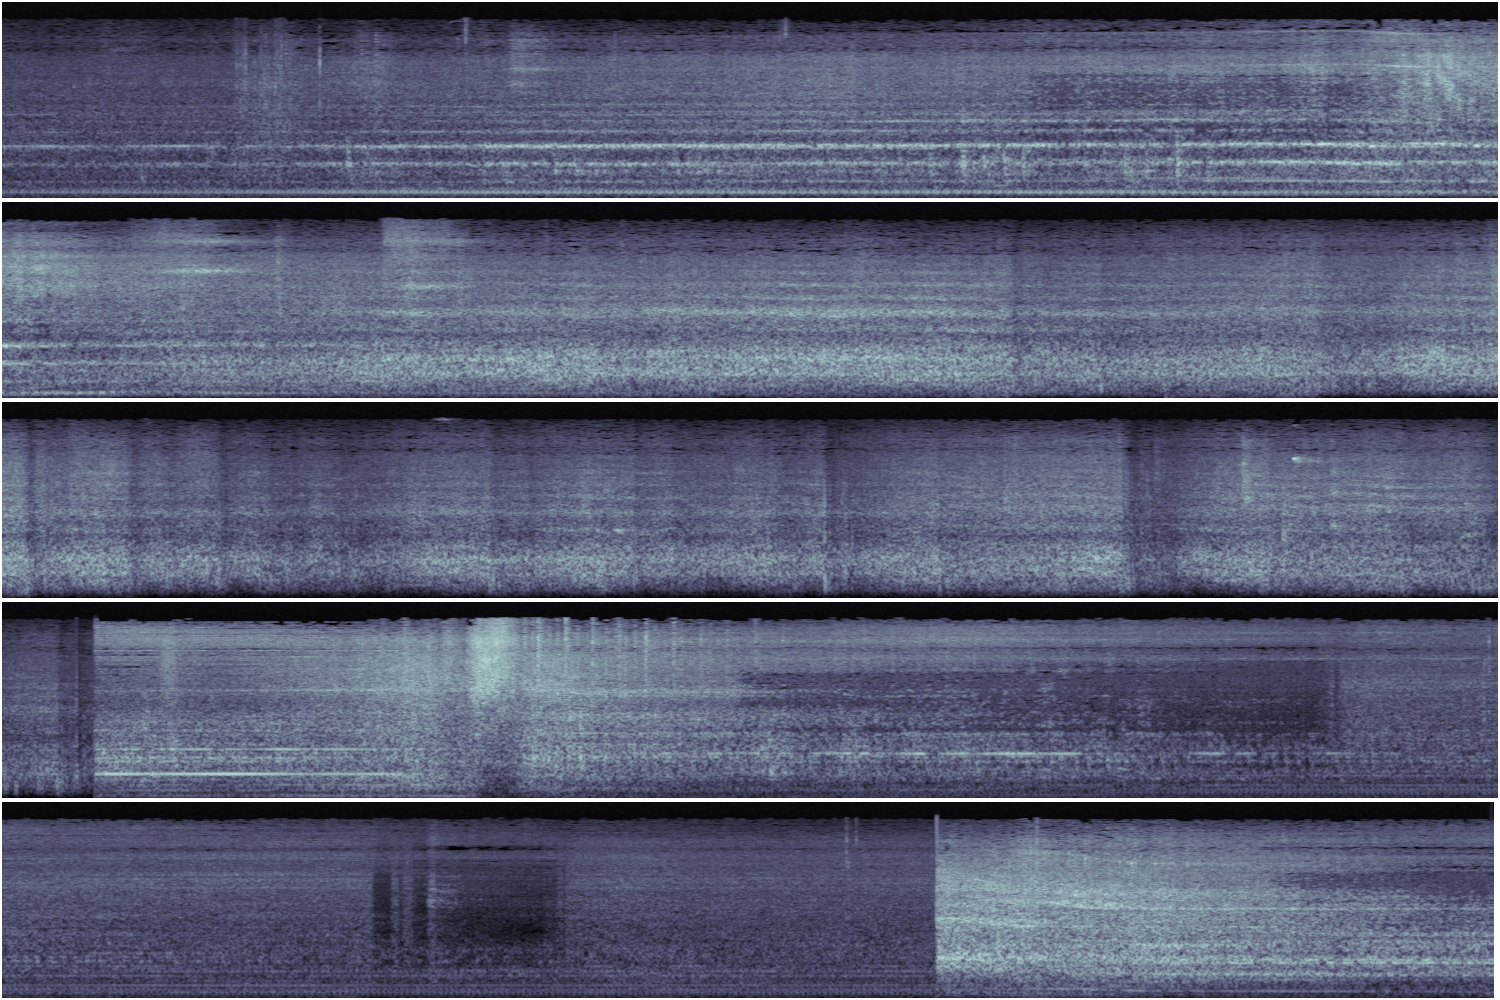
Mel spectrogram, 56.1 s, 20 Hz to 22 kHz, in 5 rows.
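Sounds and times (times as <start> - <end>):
freight train rolling past: 0.0 - 47.8, 48.6 - 56.0
distant diesel locomotive: 34.2 - 56.0.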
